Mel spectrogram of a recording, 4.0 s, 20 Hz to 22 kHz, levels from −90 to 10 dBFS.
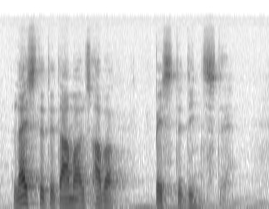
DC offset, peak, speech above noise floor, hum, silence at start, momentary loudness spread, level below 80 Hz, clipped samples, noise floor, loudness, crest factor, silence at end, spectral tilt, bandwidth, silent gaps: under 0.1%; -4 dBFS; 30 dB; none; 0.2 s; 12 LU; -52 dBFS; under 0.1%; -52 dBFS; -23 LUFS; 20 dB; 0.65 s; -4.5 dB/octave; 16 kHz; none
